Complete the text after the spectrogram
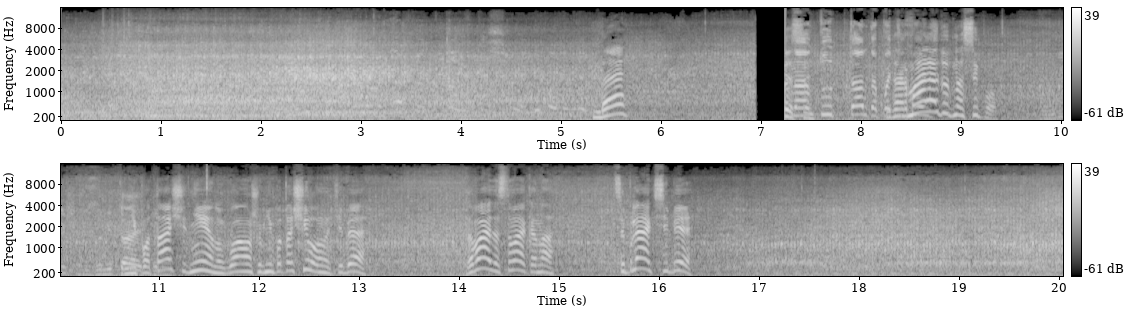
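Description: A truck engine idles nearby with a low, steady rumble.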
